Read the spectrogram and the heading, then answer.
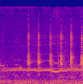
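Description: Chickens cluck in a chicken run on a ramshackle farm, giving six short, evenly spaced clucks over a steady sustained tone.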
